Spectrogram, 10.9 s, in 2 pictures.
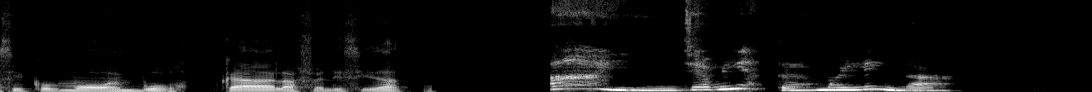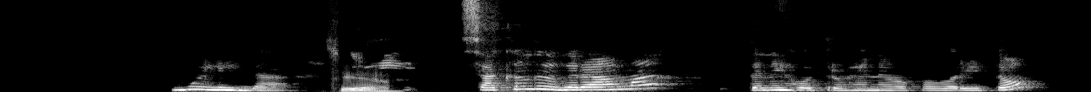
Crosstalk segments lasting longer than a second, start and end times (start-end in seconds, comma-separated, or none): none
